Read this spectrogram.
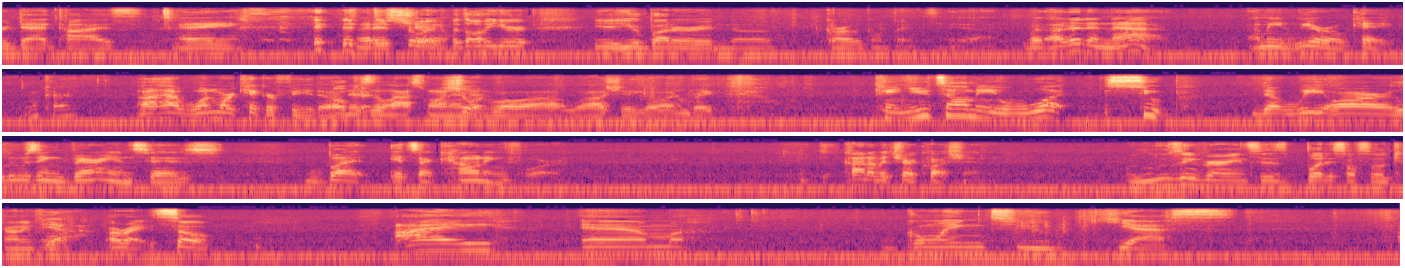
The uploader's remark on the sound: Live In Restaurant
